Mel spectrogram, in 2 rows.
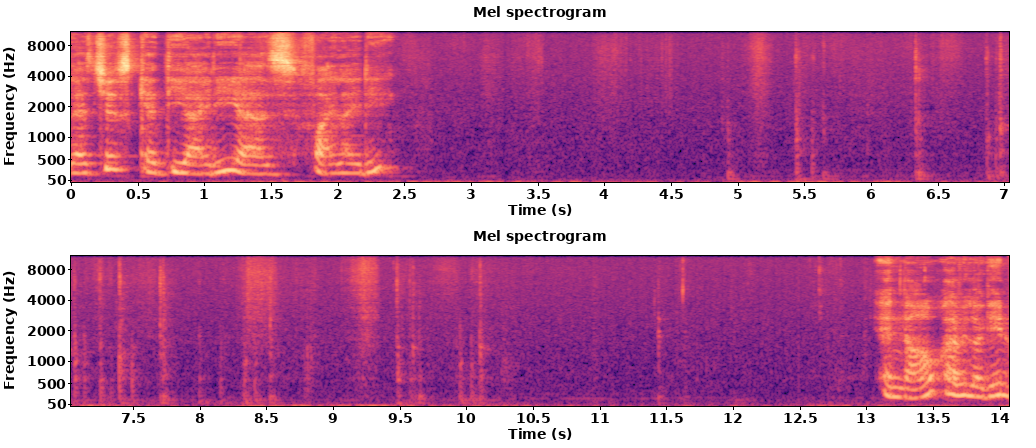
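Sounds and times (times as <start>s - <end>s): typing on keyboard: 5.4s - 8.6s, 9.4s - 10.4s.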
